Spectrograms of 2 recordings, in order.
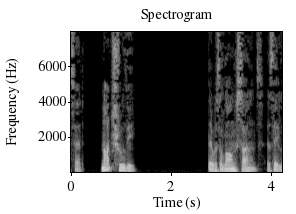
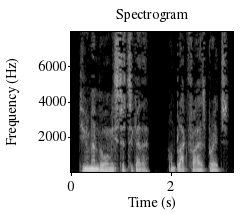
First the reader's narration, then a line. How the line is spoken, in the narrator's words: He asked softly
